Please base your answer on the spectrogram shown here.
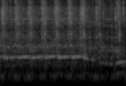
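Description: A sewing machine runs steadily as it stitches a ribbon square for a crazy quilt, giving a continuous close, buzzing whir with no pauses.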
